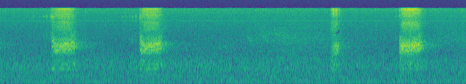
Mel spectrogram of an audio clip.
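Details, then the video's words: Squirrel making noise: three loud, grating, quack-like calls spaced roughly a second apart, with a short quieter click between the second and third, over quiet hiss. "Squirrel Making Noise"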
